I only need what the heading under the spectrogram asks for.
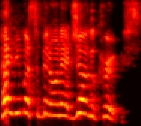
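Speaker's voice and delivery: put-on very loud, high, rural southern accent holler. Quoting a hillbilly's punchline to a sunburned guy, in the most southern voice ever. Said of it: "in the most southern voice ever".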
